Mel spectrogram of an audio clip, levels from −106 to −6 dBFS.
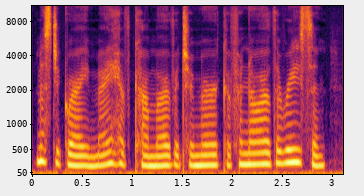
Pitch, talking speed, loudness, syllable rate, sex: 210 Hz, 230 wpm, -14 LUFS, 6.1 syllables/s, female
